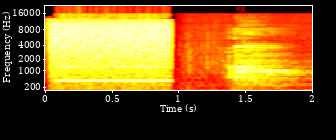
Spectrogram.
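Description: Burst of TV static with a steady tone through it, a test-pattern glitch sound effect, about a second long and cutting off suddenly.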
